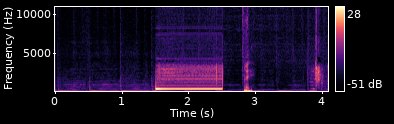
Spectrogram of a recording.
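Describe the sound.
A telephone tone sounds as a call is placed: a single steady, mid-pitched beep lasting about one second. A rhythmic low thumping beat runs before and after it.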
